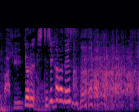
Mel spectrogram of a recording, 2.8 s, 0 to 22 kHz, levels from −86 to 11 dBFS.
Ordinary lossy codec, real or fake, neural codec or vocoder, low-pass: none; fake; codec, 16 kHz, 8 kbps, FreqCodec, smaller model; none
